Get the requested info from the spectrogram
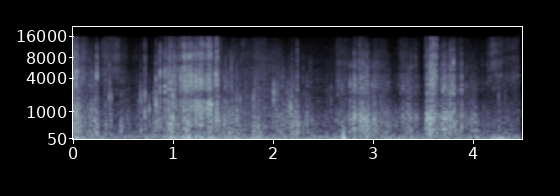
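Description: Velcro hook-and-loop strips being pulled apart and a plastic tarp crinkling as it is peeled off a tent rainfly: irregular rasping, crackling bursts, the longest about a second in.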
